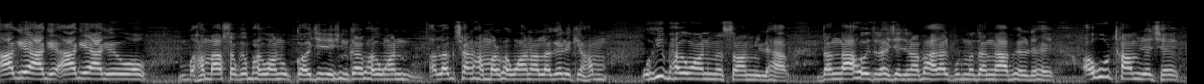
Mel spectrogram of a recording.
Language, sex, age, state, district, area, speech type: Maithili, female, 60+, Bihar, Sitamarhi, urban, spontaneous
